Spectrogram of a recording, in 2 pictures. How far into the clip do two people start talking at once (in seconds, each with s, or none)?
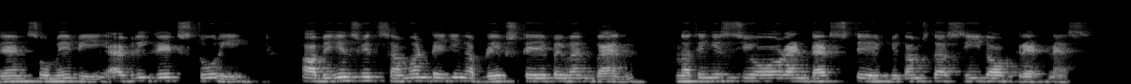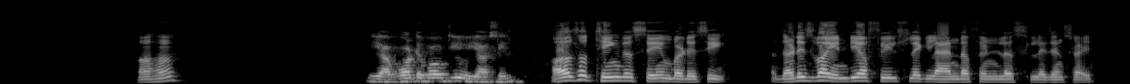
none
